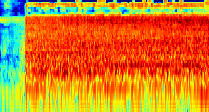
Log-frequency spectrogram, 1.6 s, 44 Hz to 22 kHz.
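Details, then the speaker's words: Third-gen Honda CR-V with K24 engine, just after serpentine belt replacement: engine catches and settles into a smooth, even idle with no squeak or chirp from the belt, smoother than before. "Good. Sounds good. Sounds smooth. Very good. Smoother than before."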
